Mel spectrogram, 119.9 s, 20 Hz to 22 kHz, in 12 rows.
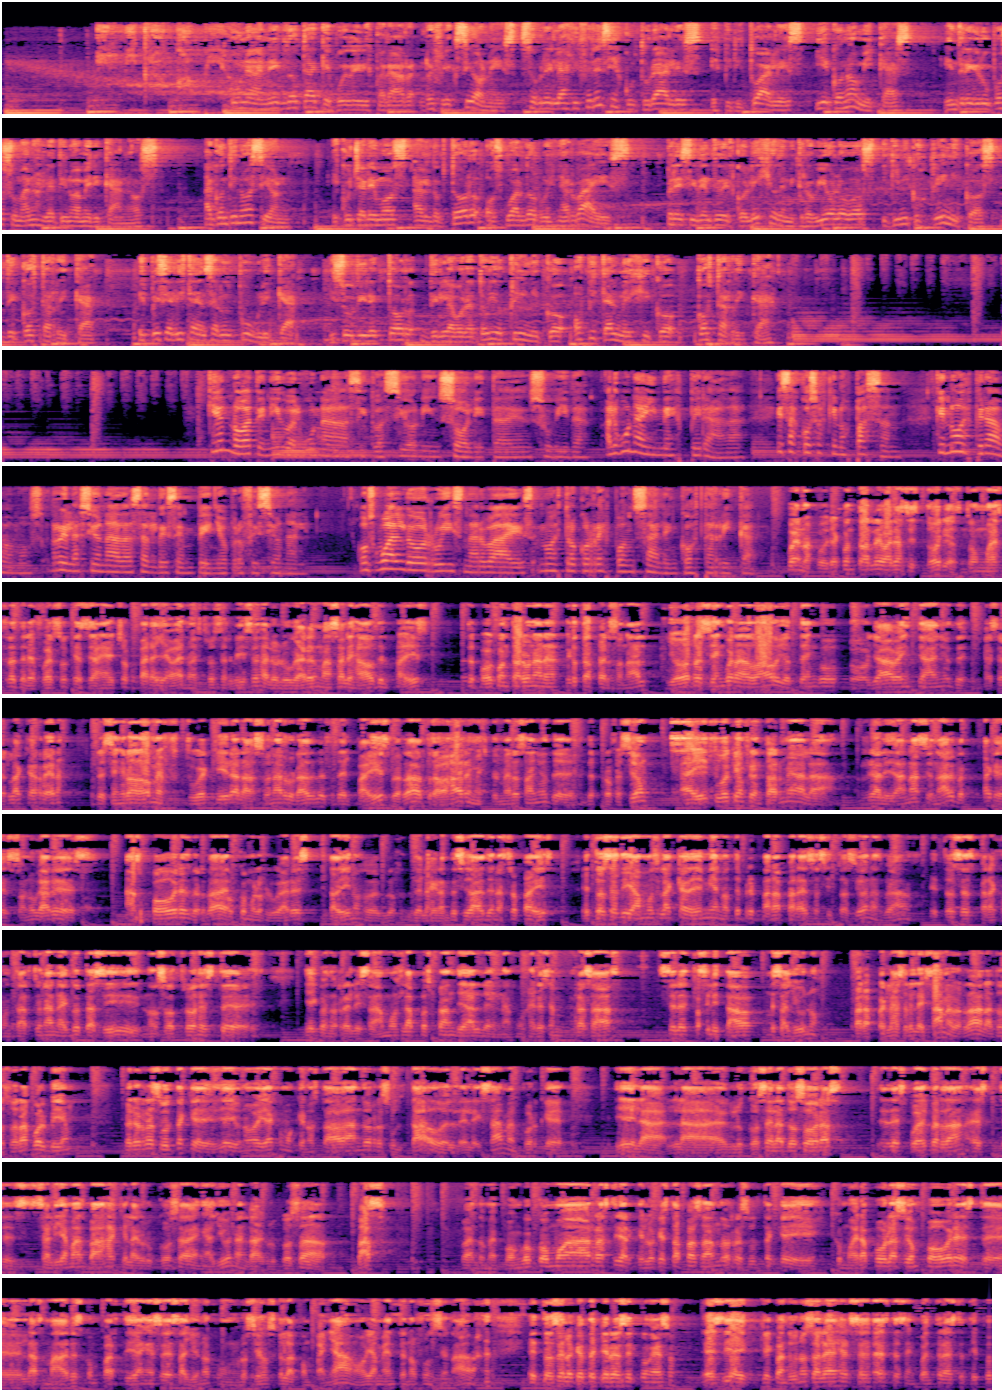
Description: Entrevista homenaje a Clodomiro Picado, pionero de la Bioquímica en Costa Rica (26/02/2014)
